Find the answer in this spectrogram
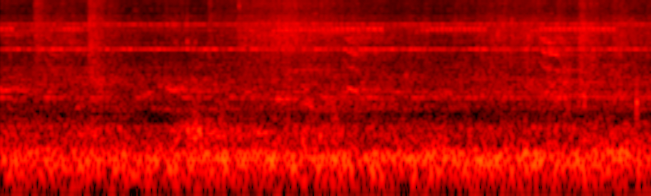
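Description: Outdoor forest ambience: a steady high insect drone holding two pitches, with a few faint chirps and light clicks over it.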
